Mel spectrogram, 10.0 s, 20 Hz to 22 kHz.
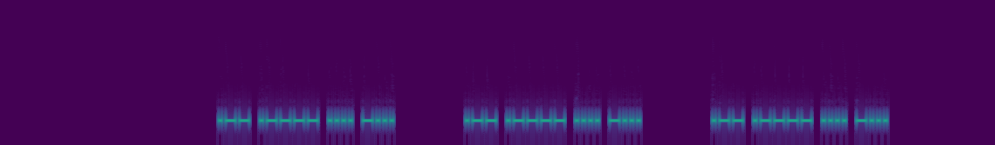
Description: Morse code, heard as a keyed tone, about 34 wpm, 700 Hz. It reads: W1HB W1HB W1HB
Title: USA Call Signs - 4 Characters - Repeated 3x - 35wpm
